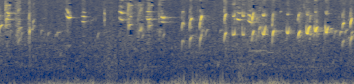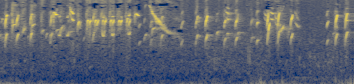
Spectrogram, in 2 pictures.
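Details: European goldfinch singing, for listening and training birds. Lively phrases mix quick chirps, tinkling trills and one rising whistled slur, and louder bursts stand out over faint low rumbling noise.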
